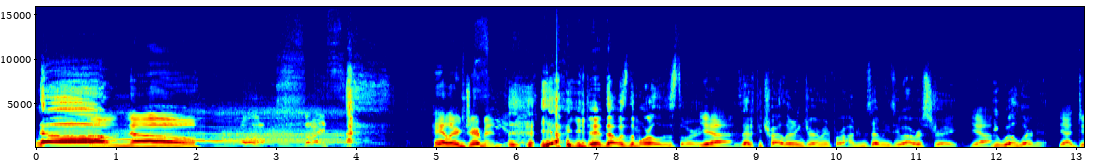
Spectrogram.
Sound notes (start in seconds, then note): 0.0 screaming; 3.6 laughs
